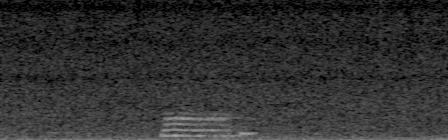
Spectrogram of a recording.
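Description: A single short meow from a Siamese kitten about a second in, against near silence.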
